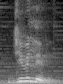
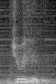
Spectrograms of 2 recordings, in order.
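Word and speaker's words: jewellery: Jewelry. आपका collection. Jewelry. चाहे oxidised के हो या सोने के हो या चांदी के हो, ज्वेलरी. इट इज नॉट ज्वेलरी, इट इज ज्वेलरी.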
